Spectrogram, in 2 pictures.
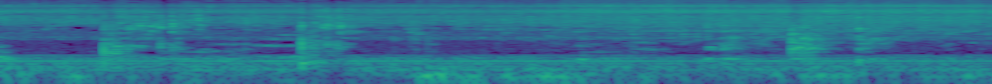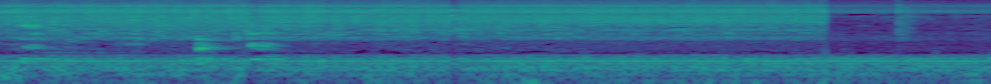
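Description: Dry fish curry with green chillies frying in a pan, with a steady loud sizzle throughout and occasional stirring clinks and scrapes.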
